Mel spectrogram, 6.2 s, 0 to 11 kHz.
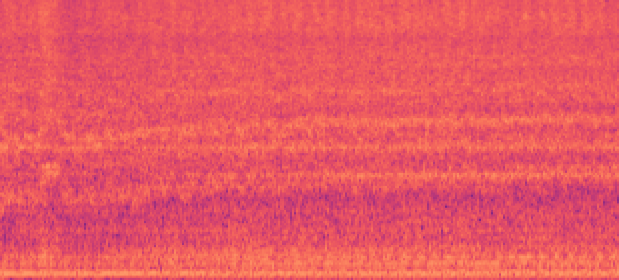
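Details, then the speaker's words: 2009 Honda Fireblade CBR1000RR, crash-damaged, sat outside in an auction lot a long time, battery not fully charged: steady low drone with no clean crisp pickup; runs rough after storage, cause not confirmed. "I did turn it over last night briefly. Um it didn't run very well, which is to be expected seeing as it sat in an auction lot outside for quite some time."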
